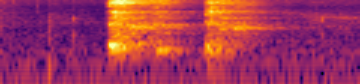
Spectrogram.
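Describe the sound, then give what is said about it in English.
Two harsh, open-mouthed coughs in quick succession from a sick person in an office, fairly loud, with a brief pause between them and no talking. “Open mouth cough, just right all in my office.”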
